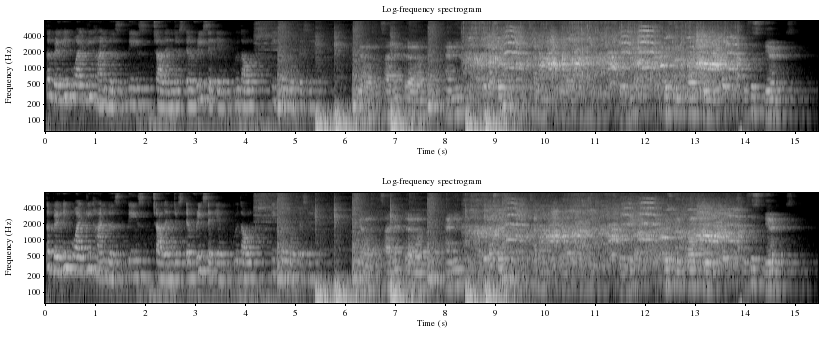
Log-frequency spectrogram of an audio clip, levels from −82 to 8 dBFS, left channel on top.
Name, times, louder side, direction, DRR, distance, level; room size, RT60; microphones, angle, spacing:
voice 1, 0.0-4.2 4.5-5.5, right 1 dB, 65° right, 0 dB, 0.8 m, -29 dB
sound 1, 4.2-5.1 5.4-6.6 6.9-8.0 8.4-9.5, equal, 90° right, 1.0 m, -27 dB
voice 2, 6.1-7.6 7.9-11.9 12.3-13.4 13.9-14.9, equal, 10° right, -2 dB, 0.3 m, -30 dB
sound 2, 8.3-13.9, left 3 dB, 90° left, 0.6 m, -21 dB
4.9 x 3.8 x 2.7 m, 1.3 s
head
